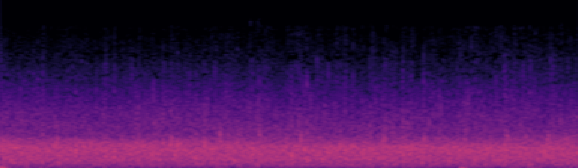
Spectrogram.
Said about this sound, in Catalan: I el Papa somriu davant d'aquest aplaudiment dels voluntaris.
